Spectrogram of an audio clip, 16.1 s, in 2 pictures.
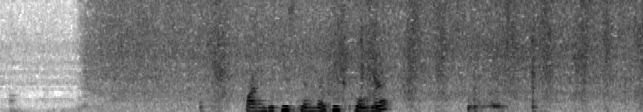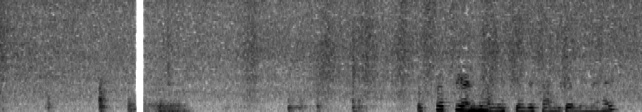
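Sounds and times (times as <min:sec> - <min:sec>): filling sizzling in a frying pan: 0:00.9 - 0:16.0
wooden spatula scraping a pan: 0:02.4 - 0:08.8, 0:09.8 - 0:15.3.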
